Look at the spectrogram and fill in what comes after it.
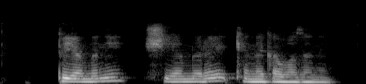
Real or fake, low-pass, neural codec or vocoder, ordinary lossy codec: real; 7.2 kHz; none; Opus, 32 kbps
